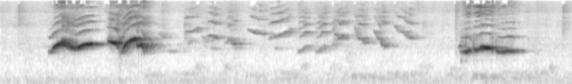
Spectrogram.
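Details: Oriental magpie-robin, a kept bird whose song is used as a training tutor; two loud harsh rising whistled notes, a soft scattered chatter of high notes, then another strong slurred whistle.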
